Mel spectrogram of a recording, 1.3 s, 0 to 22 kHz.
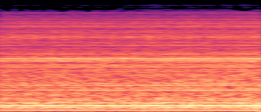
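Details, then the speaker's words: Westpointe MWDUK-05CMN1-BCK0 5,000 BTU window air conditioner (rotary compressor, R-410a), right after compressor start and not yet cold: a steady low drone with a faint high tone and charge heard flowing. No rattles or knocks, so the compressor is running normally. "And for whatever it's worth, it seems perfectly content. You hear the charge going through there. No funny sounds."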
